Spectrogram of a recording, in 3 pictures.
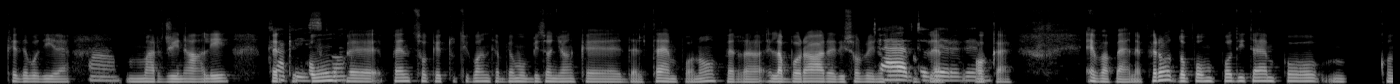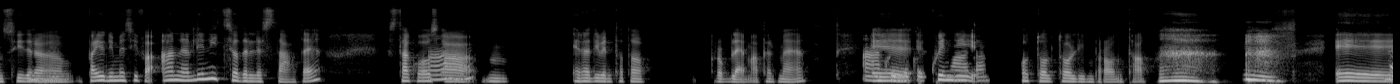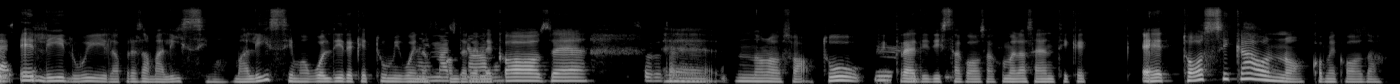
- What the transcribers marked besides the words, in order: distorted speech; other background noise; chuckle; "Assolutamente" said as "solutamente"; tapping
- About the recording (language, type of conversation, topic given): Italian, advice, Perché continui a tornare in relazioni dannose o tossiche?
